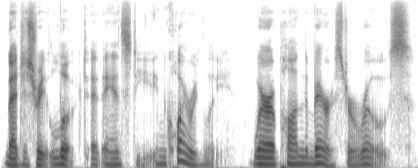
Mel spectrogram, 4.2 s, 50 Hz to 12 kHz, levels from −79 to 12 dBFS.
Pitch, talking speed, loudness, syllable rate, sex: 130 Hz, 145 wpm, -21 LUFS, 5.6 syllables/s, male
